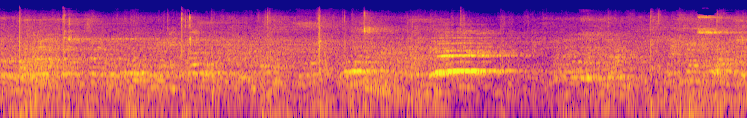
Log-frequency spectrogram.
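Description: A basketball bounces on a court floor.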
